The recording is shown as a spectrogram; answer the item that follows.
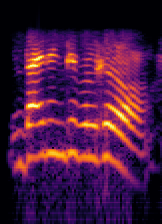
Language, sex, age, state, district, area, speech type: Bodo, female, 18-30, Assam, Udalguri, urban, conversation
